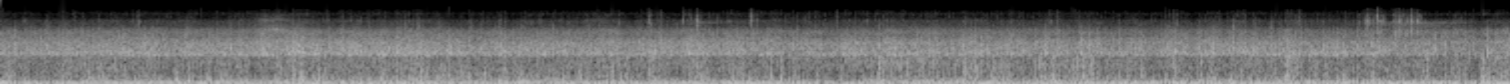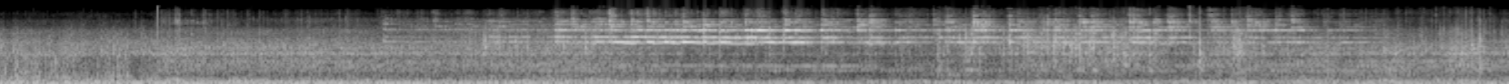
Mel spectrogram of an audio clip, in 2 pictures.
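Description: Wind rushes and buffets loudly as a bicycle speeds along.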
